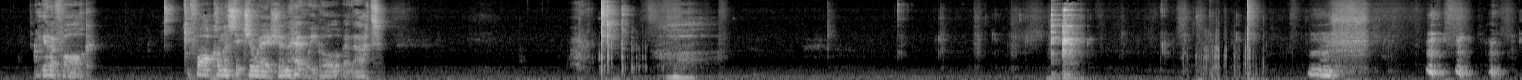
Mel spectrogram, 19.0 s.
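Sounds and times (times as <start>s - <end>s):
chewing crunchy chips: 11.2s - 13.1s.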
